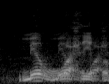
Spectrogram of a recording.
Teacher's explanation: نون ساکن کے بعد لام را میں سے را ہے، لہذا ادغام تام بلا غنہ ہوگا. من رحیق، را چور کے را کے اوپر زبر اس لیے را کو پر کر کے پڑھیں گے.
